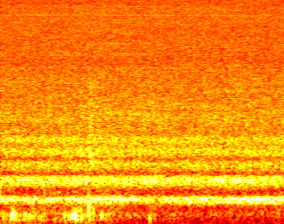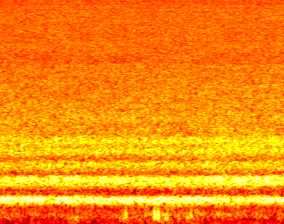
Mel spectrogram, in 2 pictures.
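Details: Honey bee buzzing: a steady, even drone with a low fundamental hum and stacked overtones, unbroken for the whole stretch, with a few faint low thumps early on.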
